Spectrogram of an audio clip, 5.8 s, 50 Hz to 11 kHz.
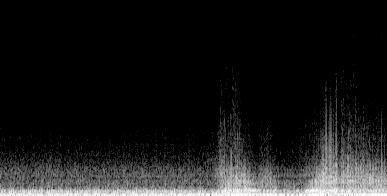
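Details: Ford Mustang with Coyote V8 after new exhaust and Y-pipe install fixing a months-long rattle (traced to a fender bolt): steady low drone at highway cruise, then deep rising roar under wide-open throttle; smooth, no rattle, healthy.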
